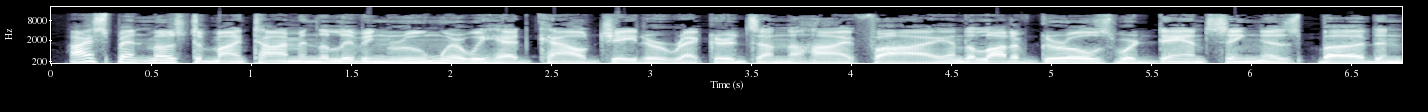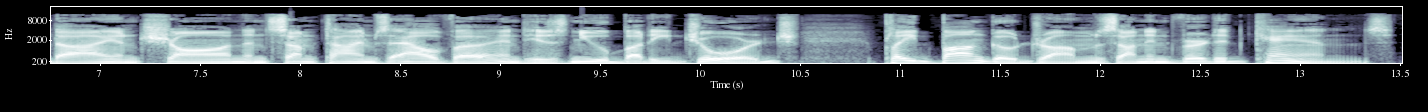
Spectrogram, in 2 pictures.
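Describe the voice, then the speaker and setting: A man reading an audiobook in an expressive, animated storytelling style. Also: low voice, no room sound, clean studio sound. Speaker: audiobook narrator. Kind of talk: expressive scripted audiobook narration.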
